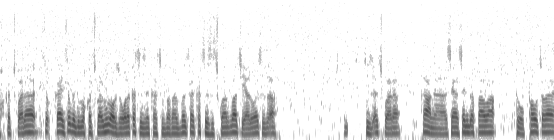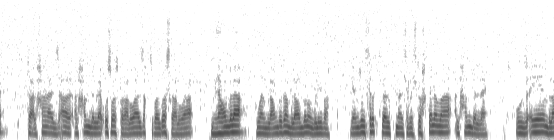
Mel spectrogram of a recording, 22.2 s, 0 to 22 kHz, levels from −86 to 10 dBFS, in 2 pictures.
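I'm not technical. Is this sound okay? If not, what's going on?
No. The recording went through overdone noise removal: a clean-up tool was pushed too hard, so it shut off any slice of the sound it judged too close to the background hiss, including the softer parts of the voice. Throughout the speech, the gaps fall to an unnatural near-silence dotted with small twinkling, chirpy specks.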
